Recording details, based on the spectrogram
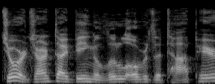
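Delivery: plain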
